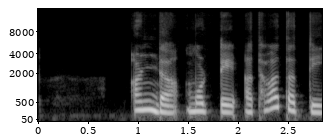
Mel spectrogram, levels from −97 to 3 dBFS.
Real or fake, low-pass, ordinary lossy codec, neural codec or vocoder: fake; 14.4 kHz; none; codec, 44.1 kHz, 7.8 kbps, DAC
